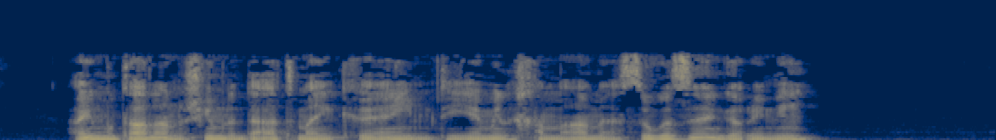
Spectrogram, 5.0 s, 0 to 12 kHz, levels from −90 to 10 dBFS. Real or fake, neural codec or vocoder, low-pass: real; none; 7.2 kHz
